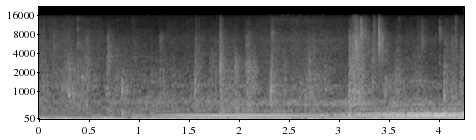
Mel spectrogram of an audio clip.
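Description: Footsteps crunching and scuffing over debris on a littered floor, in an irregular series of short clicks, with a steady low hum that comes in about a second in and grows louder near the end.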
